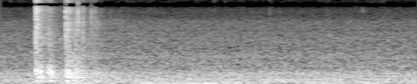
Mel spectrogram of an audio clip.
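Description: A brief burst of crackly handling noise from small plastic parts, with a couple of sharp clicks about half a second in, then a steady low hum of room tone for the rest.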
